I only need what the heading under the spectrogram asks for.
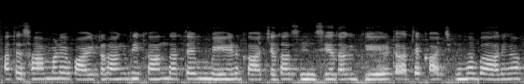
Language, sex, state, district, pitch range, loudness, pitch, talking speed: Punjabi, male, Punjab, Fazilka, 240-255 Hz, -13 LUFS, 245 Hz, 195 wpm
